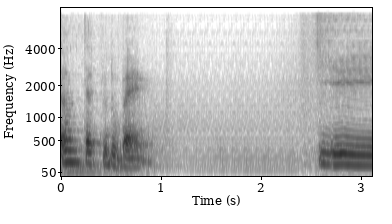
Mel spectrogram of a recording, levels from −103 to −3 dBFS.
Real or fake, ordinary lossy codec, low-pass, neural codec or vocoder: fake; MP3, 48 kbps; 7.2 kHz; codec, 16 kHz, 0.4 kbps, LongCat-Audio-Codec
